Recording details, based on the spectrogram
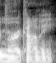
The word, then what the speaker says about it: Murakami: Ryu Murakami, yeah.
